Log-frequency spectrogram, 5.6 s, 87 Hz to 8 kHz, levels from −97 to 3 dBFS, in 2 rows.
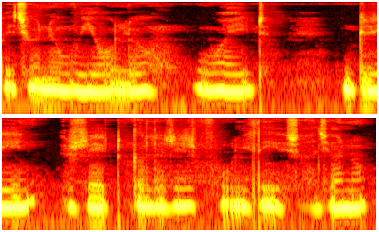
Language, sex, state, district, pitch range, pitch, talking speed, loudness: Bengali, female, West Bengal, Cooch Behar, 225-235 Hz, 230 Hz, 95 wpm, -17 LUFS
